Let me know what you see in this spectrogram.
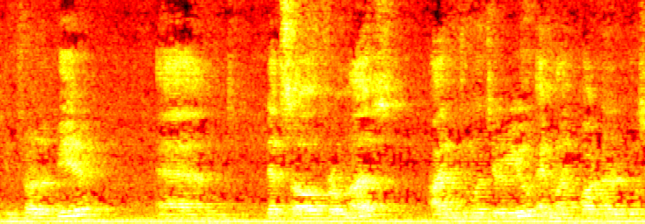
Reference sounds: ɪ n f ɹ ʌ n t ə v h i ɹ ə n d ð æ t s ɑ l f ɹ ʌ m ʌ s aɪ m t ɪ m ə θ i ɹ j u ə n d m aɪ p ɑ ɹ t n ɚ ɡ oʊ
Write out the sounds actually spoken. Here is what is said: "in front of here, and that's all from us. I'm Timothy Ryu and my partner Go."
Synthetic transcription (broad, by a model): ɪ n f ɹ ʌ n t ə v h i ɹ ə n d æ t s ɑ l f ɹ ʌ m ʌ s aɪ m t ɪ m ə t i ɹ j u ə n d m aɪ p ɑ ɹ t n ɚ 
